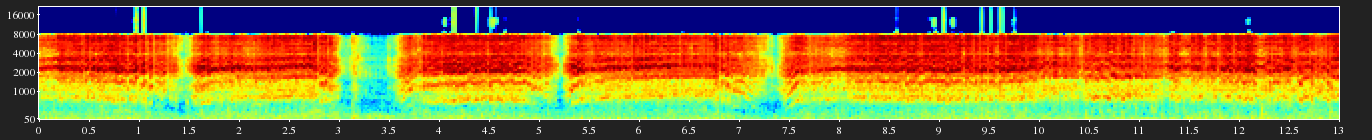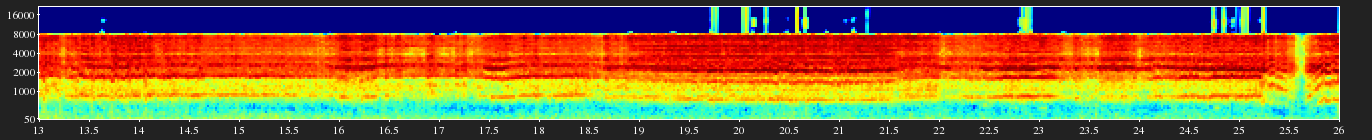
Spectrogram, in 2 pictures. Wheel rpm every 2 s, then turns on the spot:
180, 130, 150, 160, 190, 220, 220, 230, 220, 220, 210, 220, 190.
2-4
